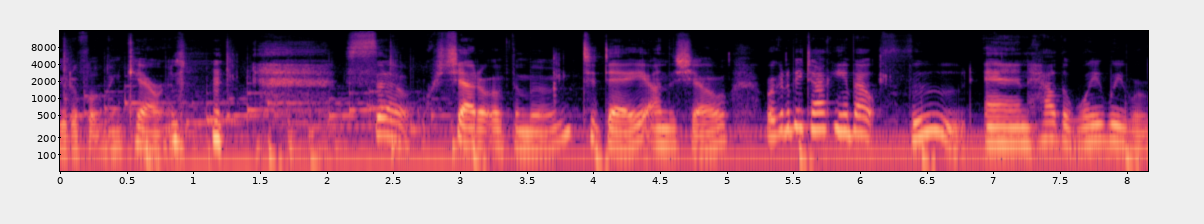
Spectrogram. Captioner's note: laughter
